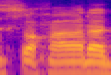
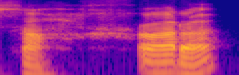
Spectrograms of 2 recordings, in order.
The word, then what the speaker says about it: Sahara: the unknown beyond the sahara desert it is sahara not sahara it's an arab world with the soft g you will see south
